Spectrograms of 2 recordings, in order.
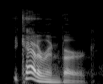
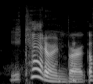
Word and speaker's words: Yekaterinburg: Of Yekaterin. Nah. Now I forget how to say it. – Yekaterinburg. – Yekaterinburg, of course.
